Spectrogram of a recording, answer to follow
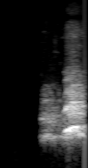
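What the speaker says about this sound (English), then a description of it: "excuse me about the dogs" A dog lets out a short, close bark and a second, louder bark follows right after it, with silence before.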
